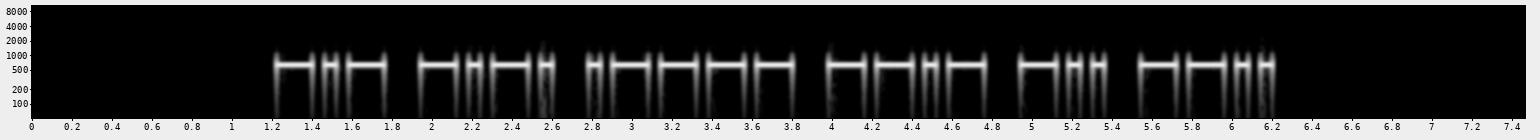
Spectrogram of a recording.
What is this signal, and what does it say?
Morse code, heard as a keyed tone, about 19 wpm, 650 Hz. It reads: KC1QDZ
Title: POTA QSO Practice - 20wpm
